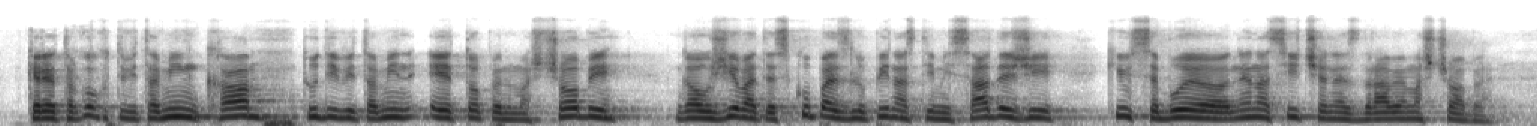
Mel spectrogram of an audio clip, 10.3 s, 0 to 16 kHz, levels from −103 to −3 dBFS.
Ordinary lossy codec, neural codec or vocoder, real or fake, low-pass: Opus, 24 kbps; none; real; 7.2 kHz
